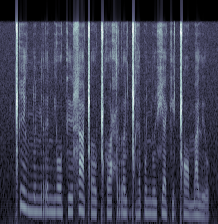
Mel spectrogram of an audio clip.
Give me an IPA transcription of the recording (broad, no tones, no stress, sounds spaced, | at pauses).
ǁʰ i lʲ ɲ o ɲ r e ŋ j o kʲ ɯ y̯ ɬ a ǁ ɤ u̯ ǁʰ ɤ ħ r ɤ lʲ ɡ͡ǁ ɛ p o ɲ u y̯ ç ɛ kʲ e ǁ ɔ m a lʲ u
